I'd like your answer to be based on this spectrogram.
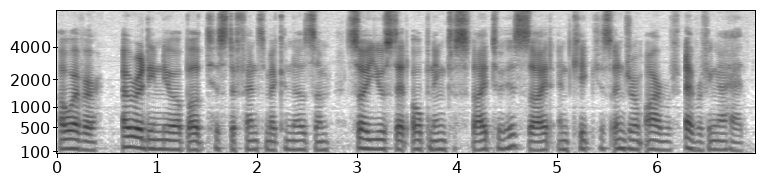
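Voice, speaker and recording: Young narrator with a mid-pitched voice. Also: fast, clean tone. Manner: giggly, excitable asides between read passages. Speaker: audiobook reader. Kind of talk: scripted novel narration with blooper asides.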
